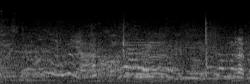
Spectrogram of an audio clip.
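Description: Crowd chatter: several people talking at once, no single voice standing out.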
